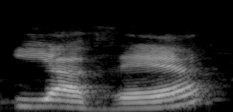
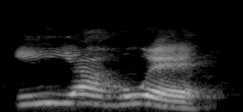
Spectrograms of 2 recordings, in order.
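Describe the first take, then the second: First: The consonant before the final vowel is a v. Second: The consonant before the final vowel is a w.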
